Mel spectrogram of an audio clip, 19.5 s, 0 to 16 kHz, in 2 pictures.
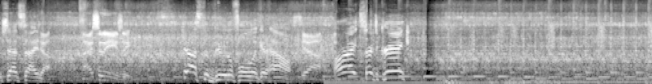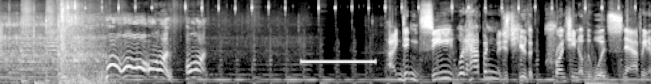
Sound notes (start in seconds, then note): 6.7 upbeat music; 10.1 thuds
